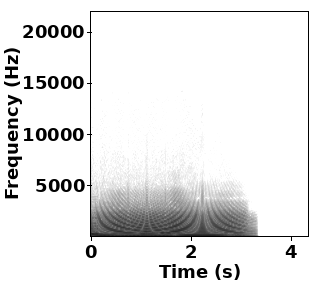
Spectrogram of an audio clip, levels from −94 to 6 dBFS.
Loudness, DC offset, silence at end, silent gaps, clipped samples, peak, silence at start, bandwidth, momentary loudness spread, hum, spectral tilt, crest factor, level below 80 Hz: -12 LUFS; under 0.1%; 1.1 s; none; under 0.1%; 0 dBFS; 0 s; 3.5 kHz; 9 LU; none; -12.5 dB/octave; 12 dB; -18 dBFS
